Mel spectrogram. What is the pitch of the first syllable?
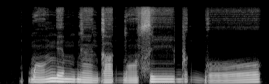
rising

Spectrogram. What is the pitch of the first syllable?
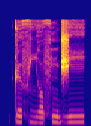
low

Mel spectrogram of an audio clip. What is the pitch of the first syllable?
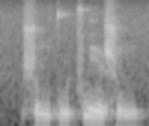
low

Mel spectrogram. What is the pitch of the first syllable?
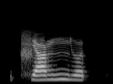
rising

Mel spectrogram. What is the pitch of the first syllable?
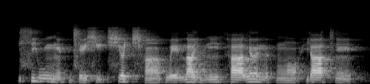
high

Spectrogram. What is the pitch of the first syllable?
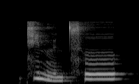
falling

